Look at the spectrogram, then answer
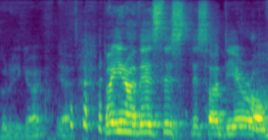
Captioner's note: laughs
